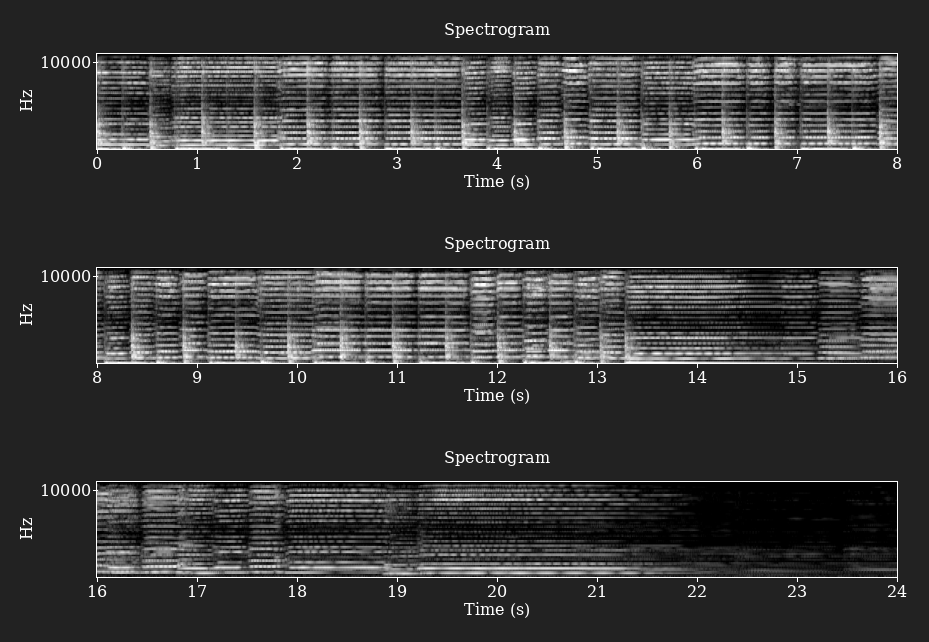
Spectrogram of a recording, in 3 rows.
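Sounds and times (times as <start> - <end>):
tabla strokes: 0.0 - 15.4
harmonicas playing melody: 0.0 - 22.4.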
